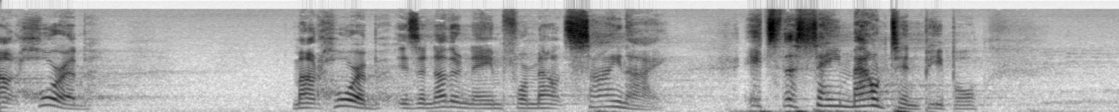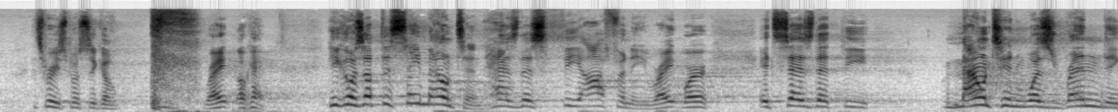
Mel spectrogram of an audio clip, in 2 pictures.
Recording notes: preached this homily on August 6, 2023 at Sacred Heart of Jesus Catholic Church in Wadsworth, OH.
